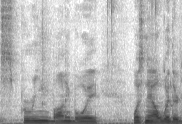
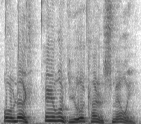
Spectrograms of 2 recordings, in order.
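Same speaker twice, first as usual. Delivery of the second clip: high character voice; 8 semitones higher, 3 dB louder than usual. Acted.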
